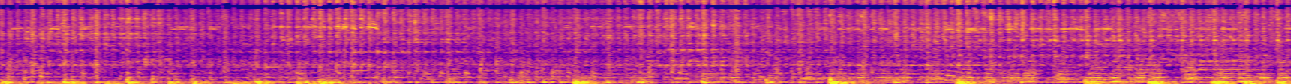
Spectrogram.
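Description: Junkanoo band music: goatskin drums beating in a dense, steady rhythm under cowbells and horns.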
